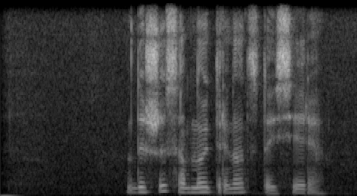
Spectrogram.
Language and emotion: Russian, neutral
